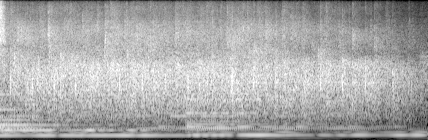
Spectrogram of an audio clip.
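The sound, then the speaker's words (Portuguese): An audience claps steadily for the whole stretch, a dense, even wash of applause, with sustained organ-like keyboard chords droning underneath and shifting pitch partway through. “Você pode dar uma salva de palmas a Cristo Jesus?”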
